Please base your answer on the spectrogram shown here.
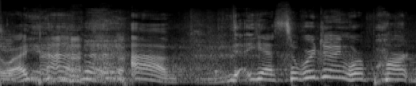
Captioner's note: laughing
